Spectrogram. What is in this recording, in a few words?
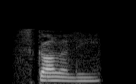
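"scholarly", English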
